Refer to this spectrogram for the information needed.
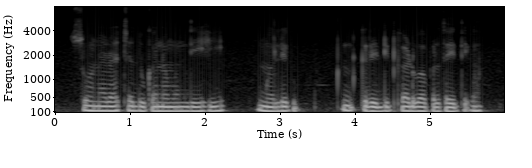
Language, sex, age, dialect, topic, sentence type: Marathi, male, 51-55, Varhadi, banking, question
